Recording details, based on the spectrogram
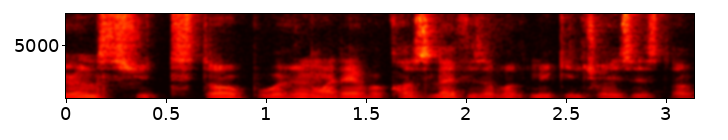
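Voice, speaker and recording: Very deep and low in pitch, a man's dark, mellow, somewhat breathy voice races along at a very fast pace. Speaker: opinion vlogger. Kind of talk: casual opinion monologue. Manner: casual, slangy; stuttering at times.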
